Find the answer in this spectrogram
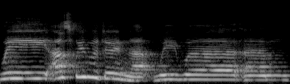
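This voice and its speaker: A woman speaks in a Mancunian accent. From northern England, near Oldham. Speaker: charity co-founder, seminar speaker. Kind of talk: presentation with slides. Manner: hesitant, many fillers.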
